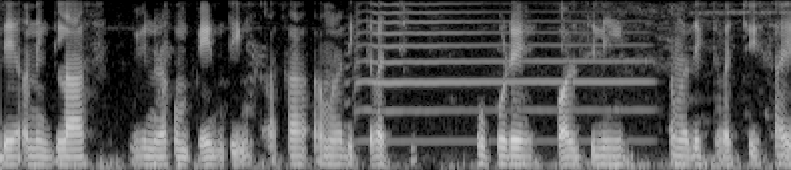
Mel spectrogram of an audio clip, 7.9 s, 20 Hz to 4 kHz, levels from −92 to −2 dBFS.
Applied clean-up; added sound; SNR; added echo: none; Trumpet; 15 dB; none.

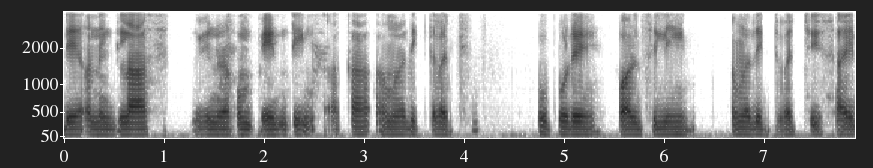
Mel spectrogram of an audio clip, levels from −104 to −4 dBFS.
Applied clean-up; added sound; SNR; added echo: neural diffusion model UNIVERSE++.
